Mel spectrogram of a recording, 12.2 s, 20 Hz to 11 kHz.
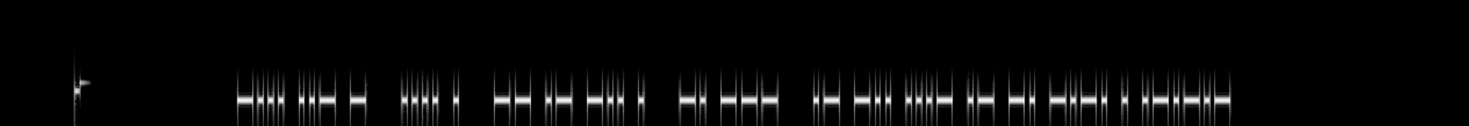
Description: Morse code, heard as a keyed tone, about 28 wpm, 700 Hz. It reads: BUT HE MADE NO ADVANCE.
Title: Sentences from Top 1400 Words 28wpm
